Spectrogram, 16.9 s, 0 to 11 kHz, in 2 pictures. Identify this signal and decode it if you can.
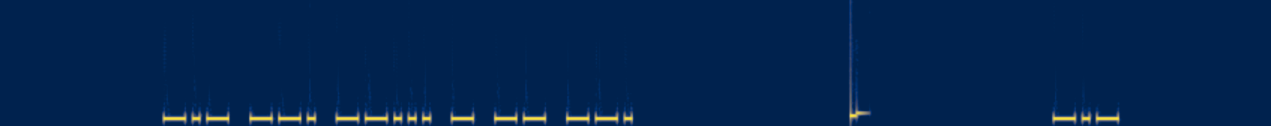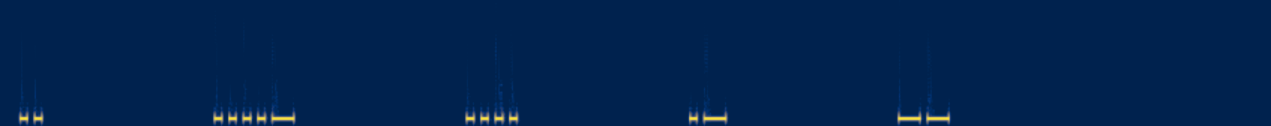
Morse code, heard as a keyed tone, about 25 wpm, spaced as for 11 wpm, 700 Hz. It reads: KG7TMG KI4HAM
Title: USA Call Signs - 6 Characters - 8x Character Spacing - 25wpm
